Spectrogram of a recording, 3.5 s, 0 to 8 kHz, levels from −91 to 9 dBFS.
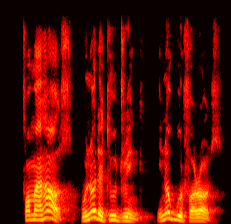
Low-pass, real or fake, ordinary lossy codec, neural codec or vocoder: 7.2 kHz; fake; none; vocoder, 44.1 kHz, 128 mel bands every 512 samples, BigVGAN v2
